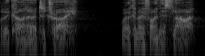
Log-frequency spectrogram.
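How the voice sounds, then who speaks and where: A man uses a put-on character voice at a medium pitch. He moves at a fairly quick pace, his loudness very even. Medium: video game. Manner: steady, earnest.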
